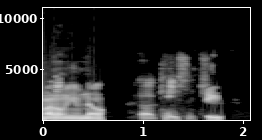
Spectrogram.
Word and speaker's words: Kasich: Kasich. Kasich.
